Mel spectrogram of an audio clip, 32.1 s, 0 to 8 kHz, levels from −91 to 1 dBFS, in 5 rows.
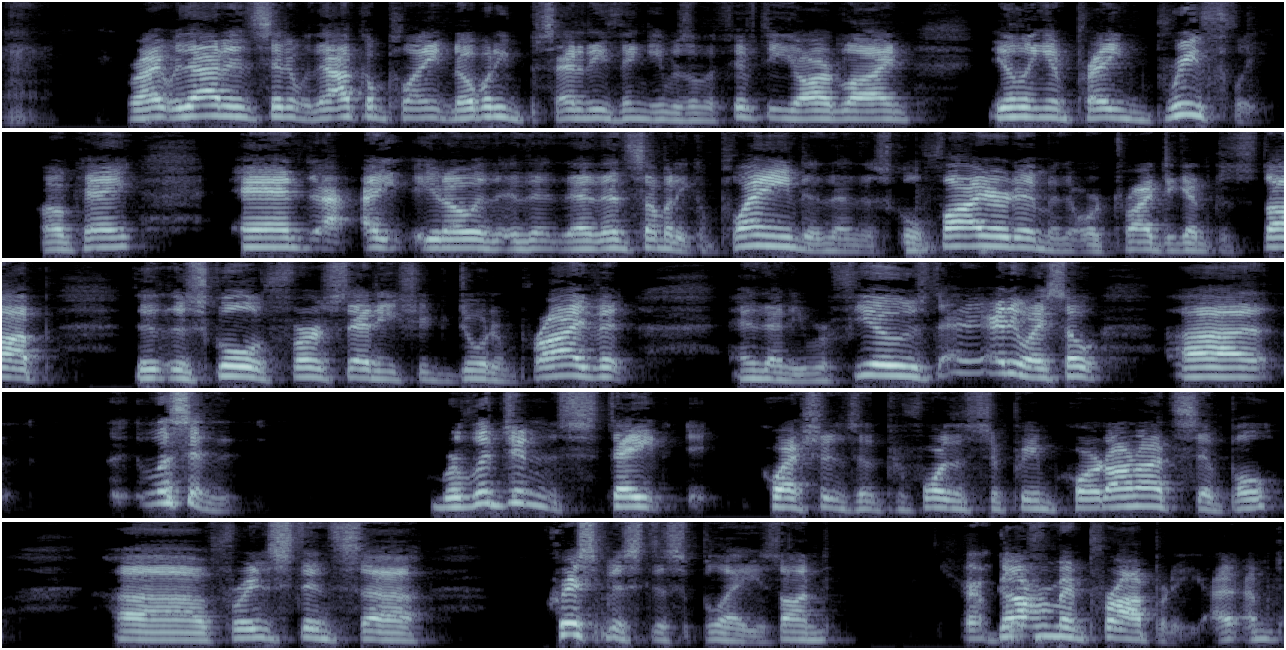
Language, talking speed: English, 150 wpm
